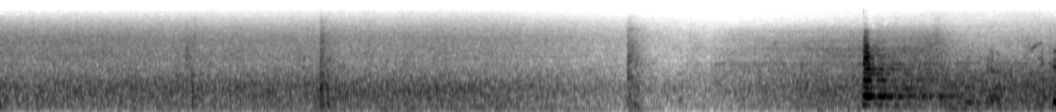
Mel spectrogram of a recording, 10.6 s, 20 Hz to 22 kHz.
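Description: Steady faint outdoor noise while a diesel train draws away, sagging after about six seconds. Near the end a GBRf Class 66 diesel locomotive sounds its horn as it approaches: one loud, steady note lasting about a second and a half.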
